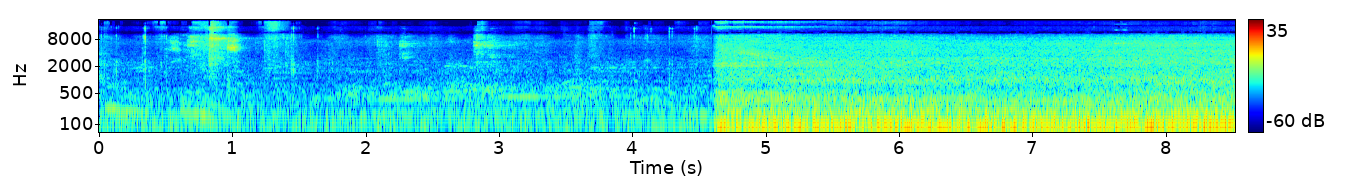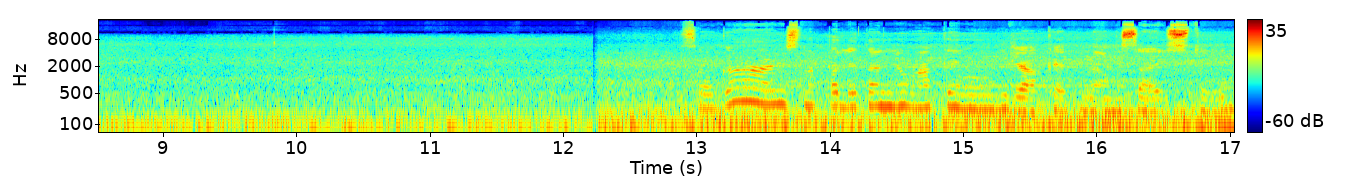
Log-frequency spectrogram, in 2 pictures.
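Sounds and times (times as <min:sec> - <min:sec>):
car road and engine rumble: 0:04.6 - 0:17.0.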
